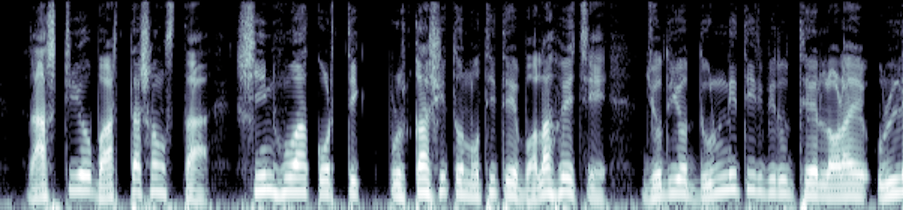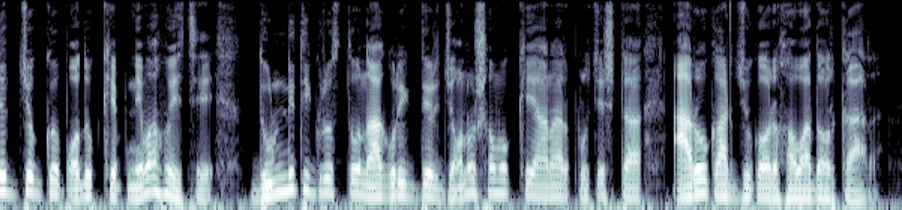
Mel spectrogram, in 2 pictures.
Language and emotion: Bengali, neutral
